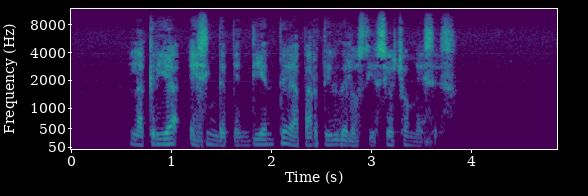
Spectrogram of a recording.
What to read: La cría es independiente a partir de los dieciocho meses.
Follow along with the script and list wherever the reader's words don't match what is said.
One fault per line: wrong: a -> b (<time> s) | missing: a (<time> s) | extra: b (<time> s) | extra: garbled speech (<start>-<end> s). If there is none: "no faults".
no faults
